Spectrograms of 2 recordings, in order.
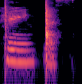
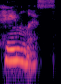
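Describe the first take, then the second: First: "Painless" in two distinct beats, PAIN, LESS; split into syllables. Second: Said in the usual way. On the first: Shown as a demonstration. Teacher clapping out syllables for learners, "Painless" segmented as pain ... less. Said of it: "we'll clap out the syllables". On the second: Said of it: "Let's segment syllables now".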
